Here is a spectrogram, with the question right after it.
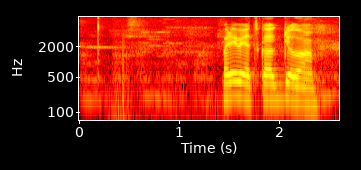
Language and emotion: Russian, neutral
